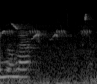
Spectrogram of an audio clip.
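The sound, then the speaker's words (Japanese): Birds chirping outdoors in the early morning at a mountain auto campground, after a night in a camper van, as the sky clears to sunny breaks after expected rain, with several short high-pitched calls in quick succession over a soft, steady ambient background. “ほら鳥の鳴き声聞こえるでしょ”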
